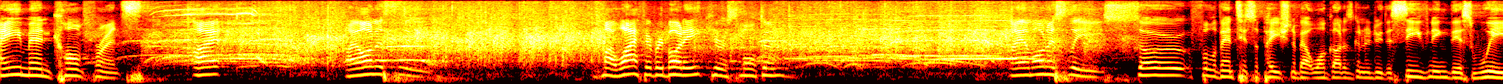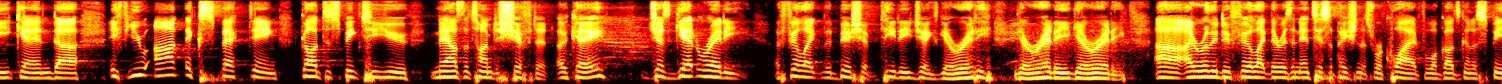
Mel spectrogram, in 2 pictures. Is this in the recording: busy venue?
yes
